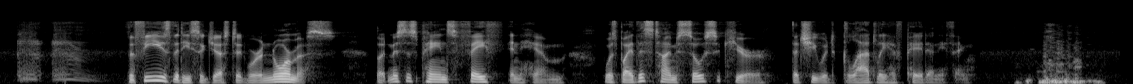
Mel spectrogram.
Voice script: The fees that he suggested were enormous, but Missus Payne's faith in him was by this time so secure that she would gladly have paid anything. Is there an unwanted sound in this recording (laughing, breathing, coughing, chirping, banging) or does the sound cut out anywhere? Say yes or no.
yes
